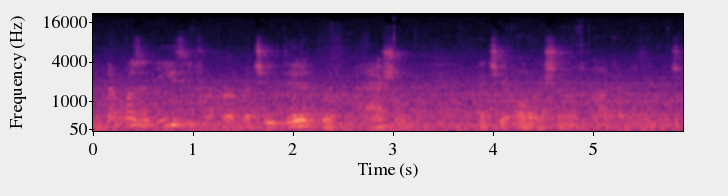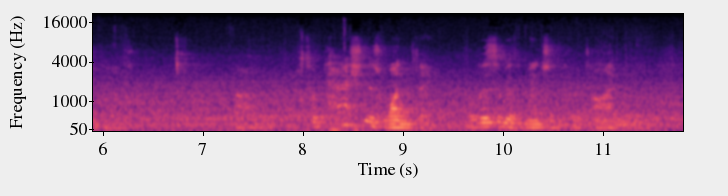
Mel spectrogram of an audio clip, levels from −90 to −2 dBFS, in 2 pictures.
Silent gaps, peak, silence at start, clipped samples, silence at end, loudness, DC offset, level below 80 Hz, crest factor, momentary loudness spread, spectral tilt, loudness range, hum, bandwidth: none; -10 dBFS; 0 s; under 0.1%; 0 s; -30 LUFS; under 0.1%; -48 dBFS; 20 dB; 11 LU; -5.5 dB/octave; 6 LU; none; over 20 kHz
